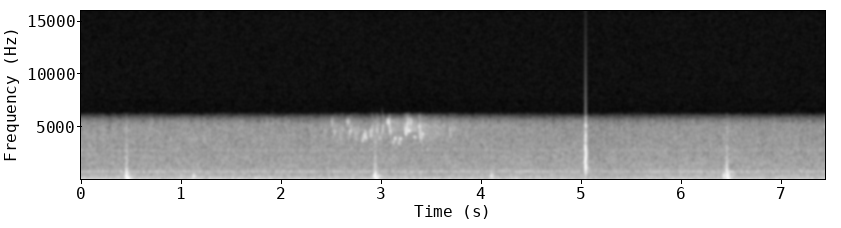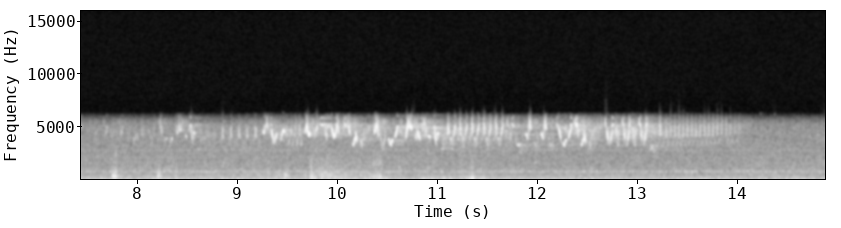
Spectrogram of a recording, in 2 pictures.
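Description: Quiet lakeside ambience with a faint steady hum and a few light knocks in the first half, then a small bird singing rapid high trills from about the middle until near the end.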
